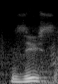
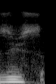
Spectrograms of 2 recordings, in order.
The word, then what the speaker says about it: Zeus: that's not my fault oh right no wonder zeus is i've said that wrong let me zeus that's how you pronounce it according to greek myth this temple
